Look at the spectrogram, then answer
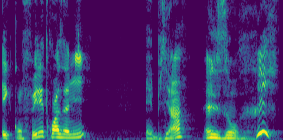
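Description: A woman reads a children's picture book aloud, her voice swooping high and low as she acts out giggles and sobs. She takes her time, leaving room for each line to land. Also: slow, husky. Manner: animated, acts out laughs and cries. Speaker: library storyteller.

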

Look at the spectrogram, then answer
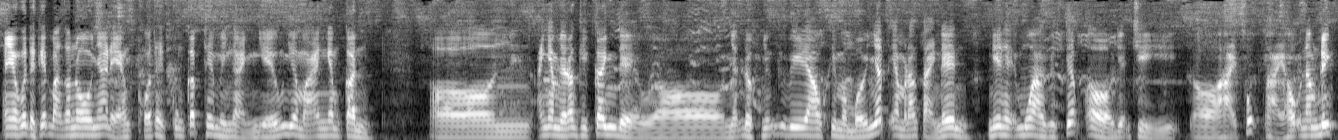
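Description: A man's voice: mid-range voice, brisk. A man, a fishing tackle shop owner showing products in a chatty way, often hesitating and repeating himself. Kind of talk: casual product showcase. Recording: noisy background.

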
